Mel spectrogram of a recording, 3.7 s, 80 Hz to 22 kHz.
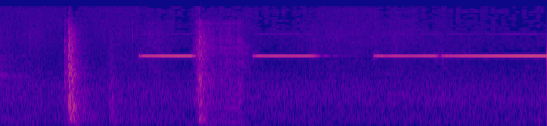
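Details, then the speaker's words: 2007 Renault Clio 1.6 with paddle-shift gearbox that won't start. After two lock clunks, a thin steady motor whine runs for about 30 seconds after locking the door and starts again if the door is opened. The cause is unknown. Motor whir after locking. "so it starts this noise now it's a new thing when you lock the door it goes there for about 30 seconds if you could open the door it starts again"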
